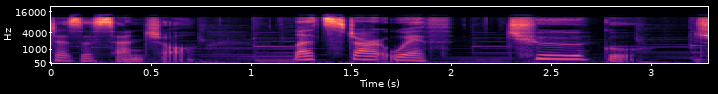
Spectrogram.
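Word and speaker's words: 출구: So, it's not chul gu with a hard break. It's more like chul gu with the L flowing into the G.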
